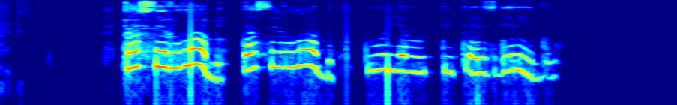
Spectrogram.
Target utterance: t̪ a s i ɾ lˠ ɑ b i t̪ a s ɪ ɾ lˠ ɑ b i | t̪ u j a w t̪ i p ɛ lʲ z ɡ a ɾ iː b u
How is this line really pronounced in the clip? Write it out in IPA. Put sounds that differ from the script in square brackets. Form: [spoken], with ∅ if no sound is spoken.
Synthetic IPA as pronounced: t̪ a s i ɾ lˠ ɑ b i t̪ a s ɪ ɾ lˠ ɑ b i | t̪ u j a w t̪ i [k] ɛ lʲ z ɡ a ɾ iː b u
